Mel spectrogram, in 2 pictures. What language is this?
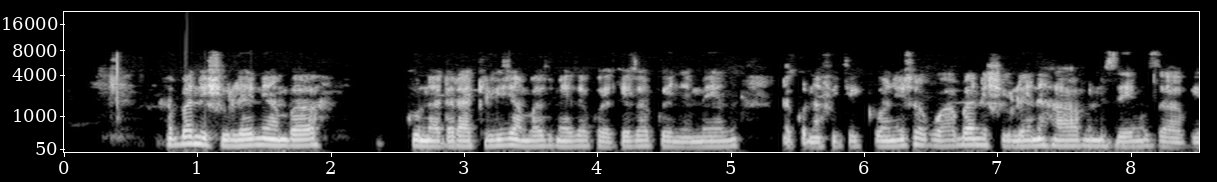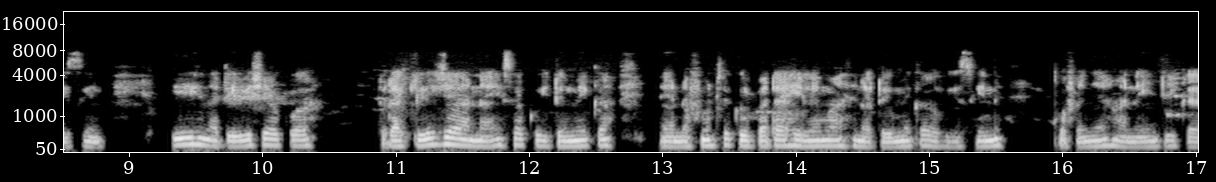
Swahili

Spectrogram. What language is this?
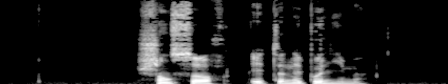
French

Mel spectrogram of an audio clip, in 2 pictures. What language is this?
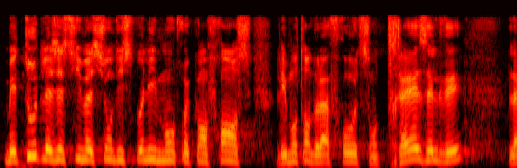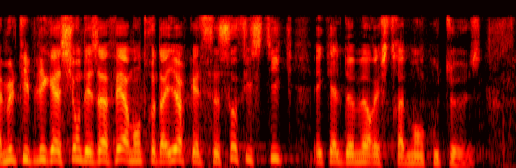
French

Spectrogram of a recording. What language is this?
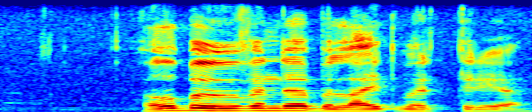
Afrikaans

